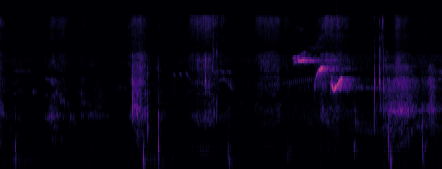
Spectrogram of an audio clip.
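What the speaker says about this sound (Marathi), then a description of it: "आता आणि पक्ष्यांचे आवाज तुम्ही ऐकू ऐकत असाल" Scattered bird chirps and short whistled calls in morning farm fields by rice paddies, moderately close in a quiet open space, with a few soft thumps between them.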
